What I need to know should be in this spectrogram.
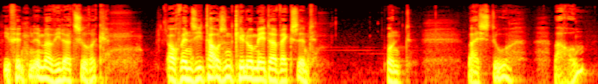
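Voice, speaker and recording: A lonely old pigeon keeper in a children's radio drama. His voice is gravelly and husky, with a rueful manner. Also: mid-range voice, unhurried, pauses often, a little mellow. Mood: earnest, wistful. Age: older. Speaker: actor in a children's radio play.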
